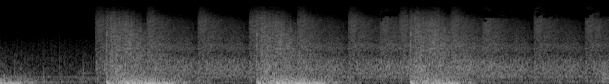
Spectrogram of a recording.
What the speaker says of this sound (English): We hear gunshots.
